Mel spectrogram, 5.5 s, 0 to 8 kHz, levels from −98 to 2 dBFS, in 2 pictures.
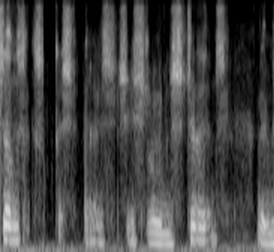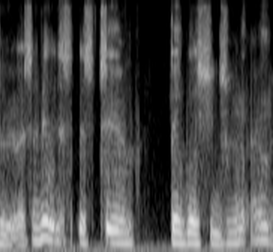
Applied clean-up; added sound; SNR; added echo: neural diffusion model UNIVERSE++.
